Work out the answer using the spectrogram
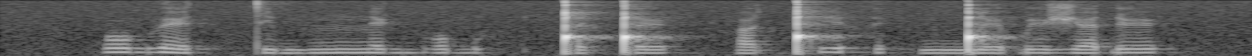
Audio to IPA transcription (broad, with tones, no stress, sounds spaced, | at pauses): o˦ ɡ ð e˩ tː i˩ b nː e˦ ɡ b o˦ b | ǃ ɪ˩ ǃ ɪ˨ | ɐ˩ ǃʰ i˥ θ | ŋ͡ǃ ɪ˩ ɓ ɪ˨ ʒ ɛ˨ ɗ ɪ˦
